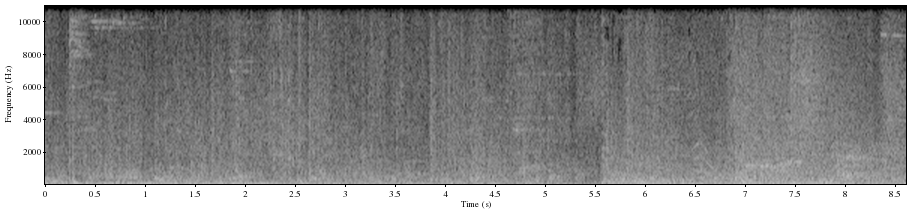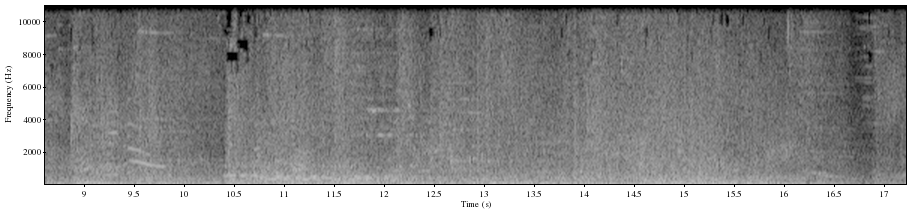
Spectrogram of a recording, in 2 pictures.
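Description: Magic spells whoosh and blast in a video game battle.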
